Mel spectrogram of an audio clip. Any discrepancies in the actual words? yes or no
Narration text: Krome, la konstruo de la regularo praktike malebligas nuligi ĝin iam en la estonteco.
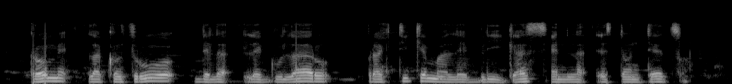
yes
